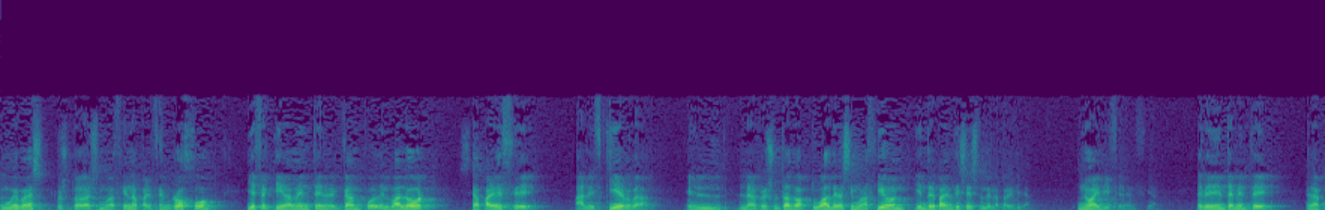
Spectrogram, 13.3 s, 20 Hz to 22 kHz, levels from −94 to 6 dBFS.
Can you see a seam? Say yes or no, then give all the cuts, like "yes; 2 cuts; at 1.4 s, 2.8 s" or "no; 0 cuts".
no; 0 cuts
